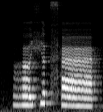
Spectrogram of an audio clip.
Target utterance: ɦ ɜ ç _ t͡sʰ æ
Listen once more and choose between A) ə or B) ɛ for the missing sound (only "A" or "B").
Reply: A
